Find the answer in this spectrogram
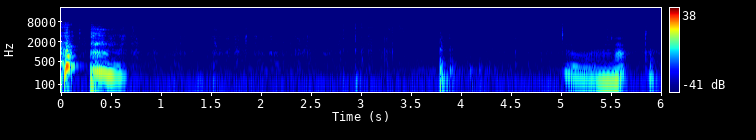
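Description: A person coughing twice right at the start, then faint paper-handling ticks as a paper square is pressed onto a small card box, and a short bit of voice near the end.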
